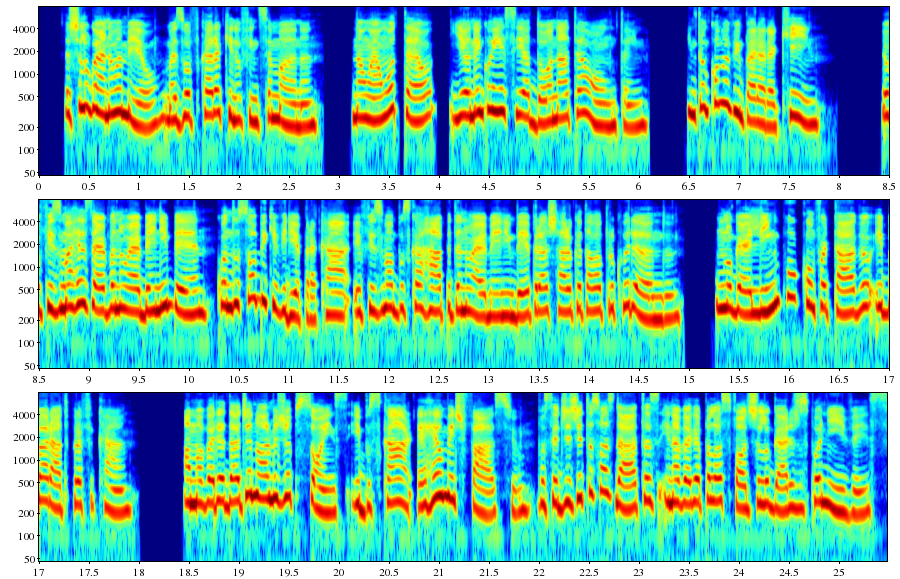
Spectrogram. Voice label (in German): Nachvertonung Film Sprecherin Brasilianisches Portugiesisch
